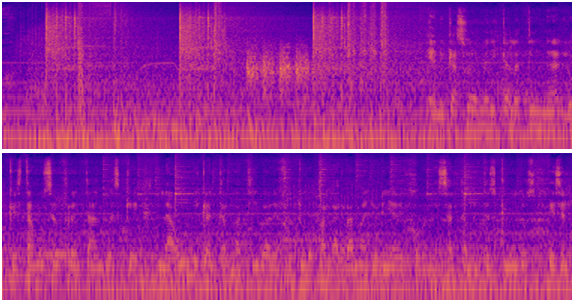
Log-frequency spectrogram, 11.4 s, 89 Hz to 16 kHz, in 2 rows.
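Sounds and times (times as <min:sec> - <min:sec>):
dense rumbling background: 0:00.0 - 0:11.3
automatic gunfire bursts: 0:01.8 - 0:04.2
speech: 0:04.3 - 0:11.3.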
